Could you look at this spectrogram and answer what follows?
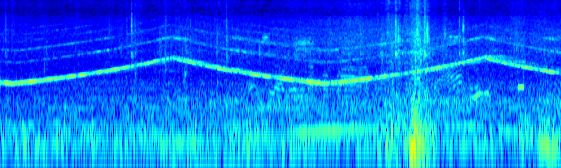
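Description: Emergency-vehicle siren wailing slowly up and down, about four seconds per rise and fall, heard from inside the moving vehicle's cabin over engine and road rumble. A short thump comes about five seconds in.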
